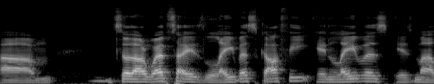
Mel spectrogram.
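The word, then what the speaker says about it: Leiva: so our website is lava's coffee and lavis is my last name is Leyva and it's l-e-i-v-a and it's pronounced like laying back lavas yeah it's a super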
